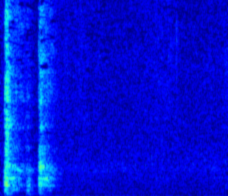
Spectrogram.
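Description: A person coughing twice in quick succession, two short sharp coughs close together.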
